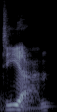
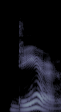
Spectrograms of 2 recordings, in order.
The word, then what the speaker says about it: De'Aaron: No, it's not Dion. De'Aaron.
